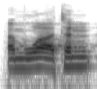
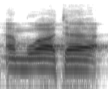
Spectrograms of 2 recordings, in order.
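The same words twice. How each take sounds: First: "أمواتا" said amwaatan, with final n; tanween sounded. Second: "أمواتا" said amwaataa, no final n; alif at pause. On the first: Teacher gives the running form first, "أمواتا" ending in -an. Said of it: "ولما كان التنوين في الوقف". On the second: Teacher gives the stopped form, "أمواتا" ending in long aa. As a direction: end "أمواتا" on an open long aa. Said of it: "يقلب ألفا". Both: Shown as a demonstration.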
